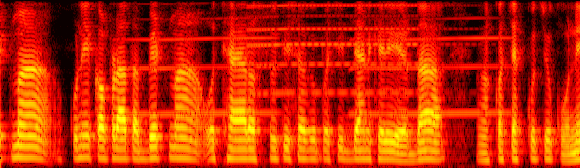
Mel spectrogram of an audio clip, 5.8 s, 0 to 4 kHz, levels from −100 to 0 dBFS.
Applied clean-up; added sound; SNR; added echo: none; Keyboard (musical) + Wind instrument, woodwind instrument; 19 dB; none.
